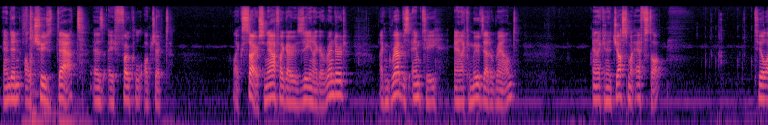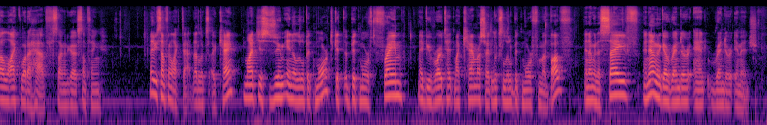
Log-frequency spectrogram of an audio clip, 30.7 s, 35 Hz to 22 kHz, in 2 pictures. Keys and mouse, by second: 0.0 click, 0.7 KP_0, 2.4 click, 2.4 middle click, 5.4 z, 7.1 click, 7.1 middle click, 7.9 g, 11.7 click, 11.7 middle click, 14.0-20.1 drag, 14.0-20.1 middle drag, 20.1 z, 20.6 g, 21.6 g, 23.5-25.2 drag, 23.5-25.2 middle drag, 23.6 r, 25.5 g, 26.9-28.7 ctrl+drag, 26.9 z, 27.2 ctrl+s, 27.5 ctrl+s, 27.6 ctrl+s.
